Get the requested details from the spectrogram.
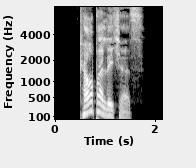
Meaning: strong/mixed nominative/accusative neuter singular of körperlich
- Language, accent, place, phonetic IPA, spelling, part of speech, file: German, Germany, Berlin, [ˈkœʁpɐlɪçəs], körperliches, adjective, De-körperliches.ogg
